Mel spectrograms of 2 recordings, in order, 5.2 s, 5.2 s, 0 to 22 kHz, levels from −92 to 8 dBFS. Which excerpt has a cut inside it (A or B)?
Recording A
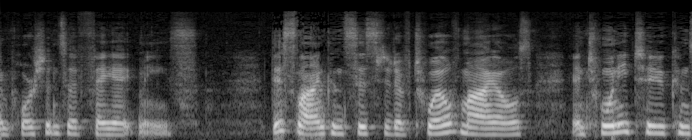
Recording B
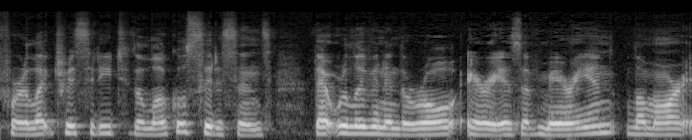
A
